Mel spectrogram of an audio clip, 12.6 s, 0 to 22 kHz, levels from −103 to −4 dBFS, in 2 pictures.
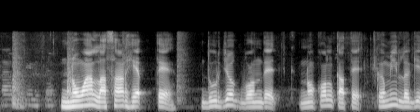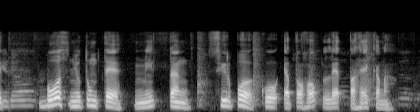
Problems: none marked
